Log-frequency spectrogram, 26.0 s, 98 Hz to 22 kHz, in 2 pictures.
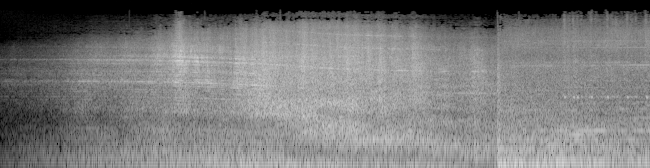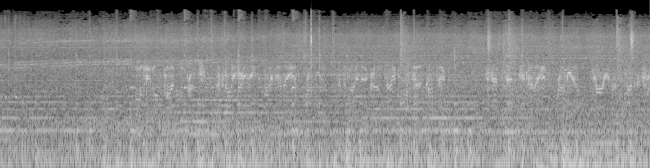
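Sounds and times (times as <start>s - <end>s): jet airliner engine rush: 0.3s - 26.0s
deep engine rumble: 2.7s - 26.0s
faint sweeping tones: 10.0s - 26.0s.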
